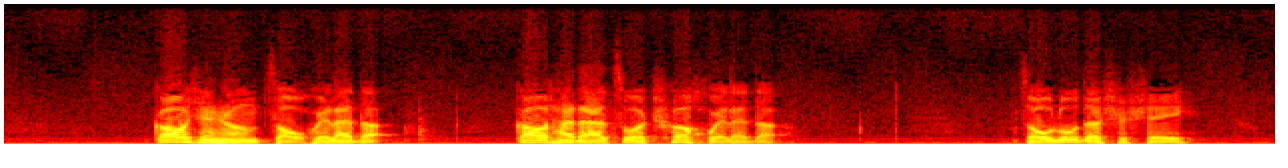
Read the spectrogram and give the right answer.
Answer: 走路的是高先生。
